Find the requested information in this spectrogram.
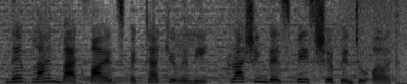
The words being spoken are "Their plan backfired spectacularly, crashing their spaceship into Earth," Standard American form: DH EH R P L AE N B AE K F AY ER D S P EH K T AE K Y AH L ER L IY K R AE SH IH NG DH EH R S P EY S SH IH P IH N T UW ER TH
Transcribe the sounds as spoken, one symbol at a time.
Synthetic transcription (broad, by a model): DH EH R P L AE N B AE K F AY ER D S P EH K T AE K Y AH L ER L IY K R AE SH IH NG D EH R S P EY S SH IH P IH N T UW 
